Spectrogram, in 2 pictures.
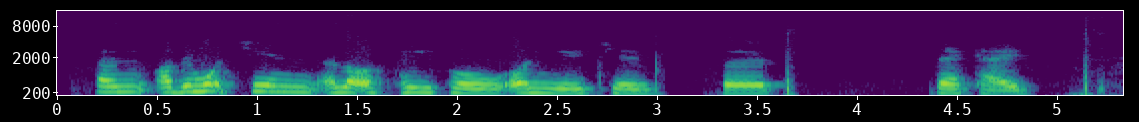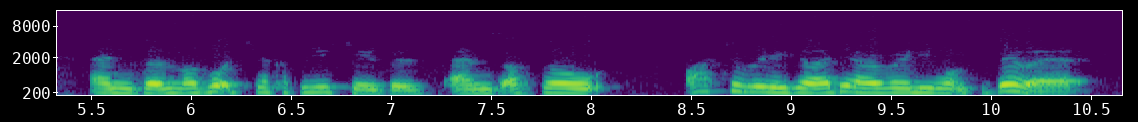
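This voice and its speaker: Speaking in a London accent, a woman moves at a fairly quick pace. Her pitch is medium, with ordinary variation. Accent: London-sounding. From Essex, England (Basildon). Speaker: YouTuber and nursery worker. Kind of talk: interview. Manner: hesitant, many ums. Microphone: muffled audio.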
